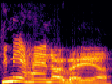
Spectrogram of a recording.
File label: Help, male, voice commands; svencoop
